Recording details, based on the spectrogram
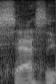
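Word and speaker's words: SASE: know that uh the secure access service edge is pronounced as sassy which i think is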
